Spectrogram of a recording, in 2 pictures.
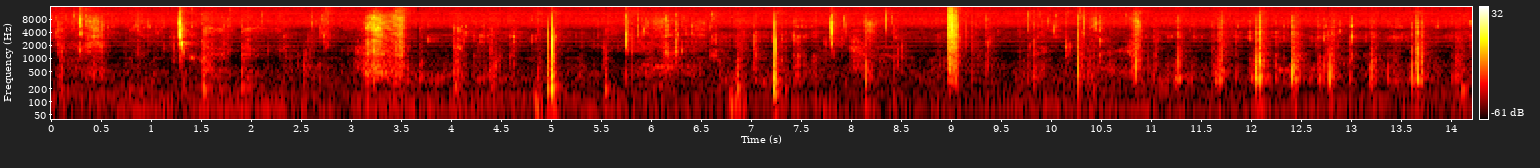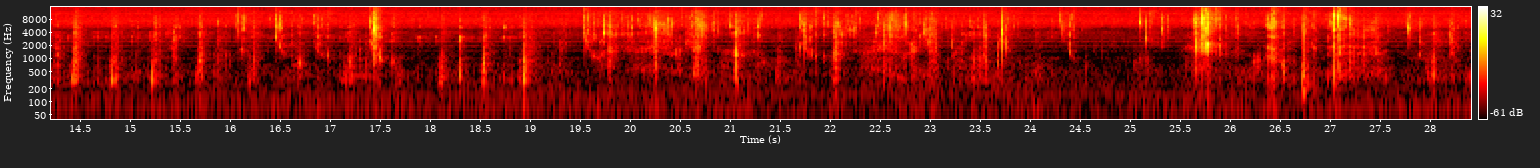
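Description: Close-up mouth sounds of a person eating chicken by hand: chewing and biting with sharp, crunchy clicks at an irregular pace, a run of quick chewing clicks in the middle.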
